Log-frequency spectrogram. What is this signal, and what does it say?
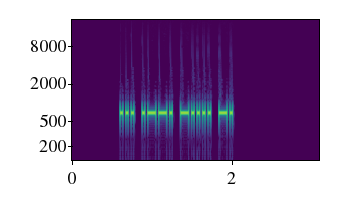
Morse code, heard as a keyed tone, about 34 wpm, 700 Hz. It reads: SP6N
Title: DXCC-100 Call Signs - 4 Characters - 35wpm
